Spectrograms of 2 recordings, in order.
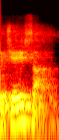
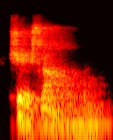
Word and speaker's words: JSON: and then Json now I say Json like Jason but with like emphasis on the J like Json right I've had people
